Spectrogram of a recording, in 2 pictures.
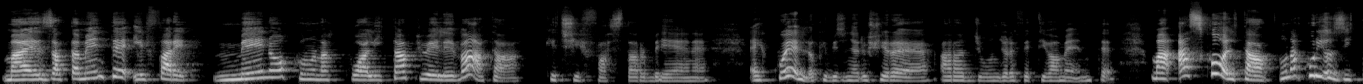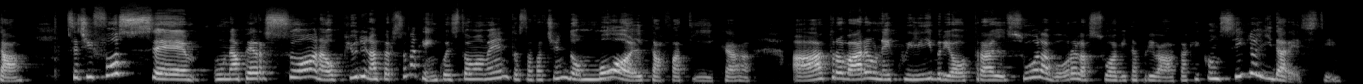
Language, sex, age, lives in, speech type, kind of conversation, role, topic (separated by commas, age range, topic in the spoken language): Italian, female, 40-44, Italy, conversation, podcast, host, Qual è il modo migliore per trovare un equilibrio tra lavoro e vita privata?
